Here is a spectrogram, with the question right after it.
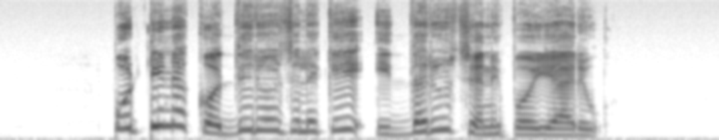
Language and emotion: Telugu, neutral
